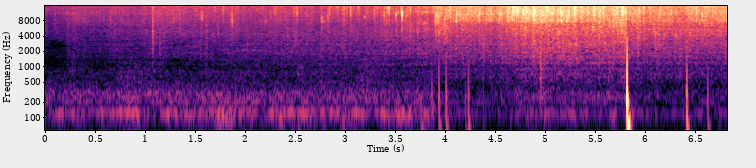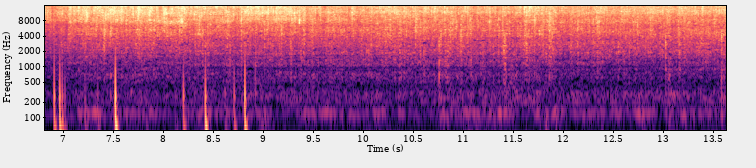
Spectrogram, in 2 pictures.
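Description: Rava-coated sole fillets sizzling in hot oil as they are laid into the pan one after another. The sizzle builds over the first few seconds and is louder and steady from about four seconds in, with a handful of sharp pops in the middle.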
